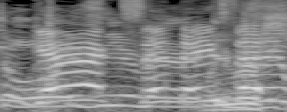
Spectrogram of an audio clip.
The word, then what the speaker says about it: Gex: Jex.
